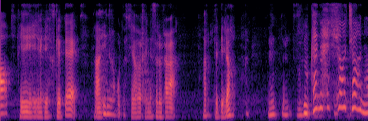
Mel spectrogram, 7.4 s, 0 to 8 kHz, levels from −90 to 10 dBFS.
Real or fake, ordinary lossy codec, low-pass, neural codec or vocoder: fake; none; 7.2 kHz; autoencoder, 22.05 kHz, a latent of 192 numbers a frame, VITS, trained on one speaker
